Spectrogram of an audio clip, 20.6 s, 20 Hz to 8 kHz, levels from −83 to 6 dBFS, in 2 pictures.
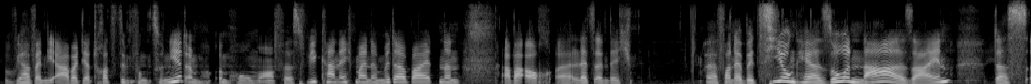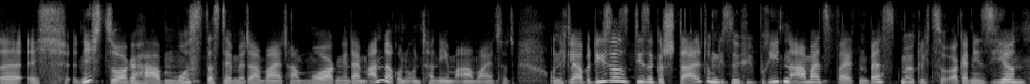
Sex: female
